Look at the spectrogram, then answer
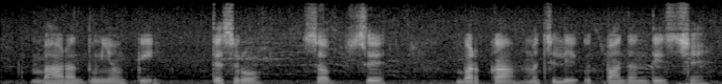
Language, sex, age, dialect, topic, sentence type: Maithili, male, 18-24, Angika, agriculture, statement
